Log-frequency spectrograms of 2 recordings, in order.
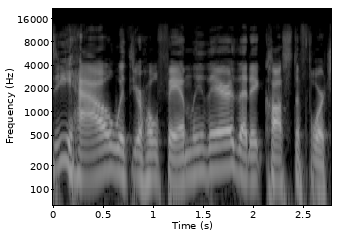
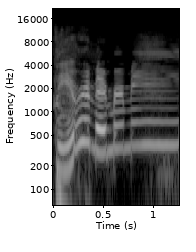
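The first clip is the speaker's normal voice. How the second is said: mock tipsy voice, higher pitch. Acting out the other speaker approaching a server with wine: imitating a tipsy partner. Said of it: "Let me pretend that I have a glass of wine".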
